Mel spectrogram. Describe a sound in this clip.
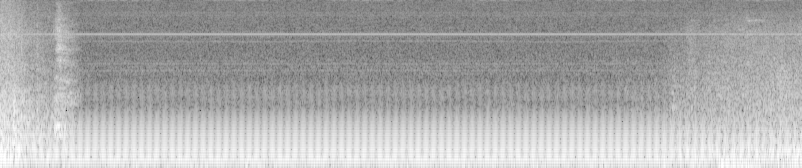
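An organ holds a steady chord and then stops.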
